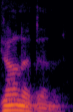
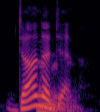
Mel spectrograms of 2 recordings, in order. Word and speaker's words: Dunedin: I love Dunedin. – Dunedin.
